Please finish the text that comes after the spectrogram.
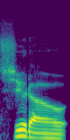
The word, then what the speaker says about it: Shooto: The reason why it's called Shudo is because it's the Japanese pronunciation of shoot.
